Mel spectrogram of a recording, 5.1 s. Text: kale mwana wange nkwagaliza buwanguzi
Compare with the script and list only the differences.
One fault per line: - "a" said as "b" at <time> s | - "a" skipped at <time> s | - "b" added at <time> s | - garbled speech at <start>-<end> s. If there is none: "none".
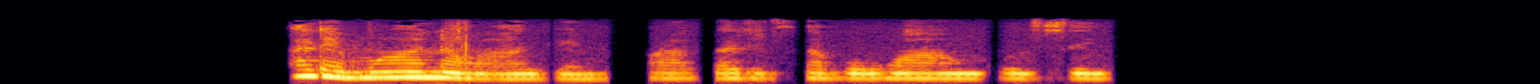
none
